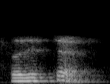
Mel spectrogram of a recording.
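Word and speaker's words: suggestion: होता, कंबस्चन होता है, सजेस्चन, डाइजेस्चन, ठीक है। डाइजेशन कुछ लोग बोलते हैं, सजेशन बोलते हैं, बट ये सजेस्चन होगा, डाइजेस्चन होगा, कंबस्चन, क्वेश्चन, क्लियर है स्टूडेंट।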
